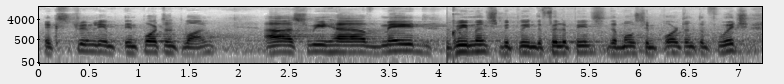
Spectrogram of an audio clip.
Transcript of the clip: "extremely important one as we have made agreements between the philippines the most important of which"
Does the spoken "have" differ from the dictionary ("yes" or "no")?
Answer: no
